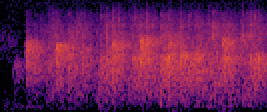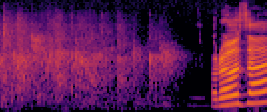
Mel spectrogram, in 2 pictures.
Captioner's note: applause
